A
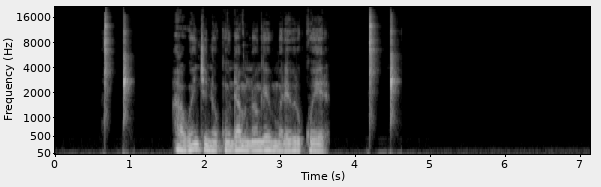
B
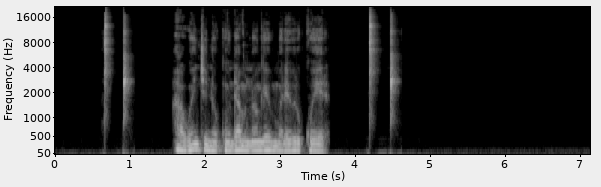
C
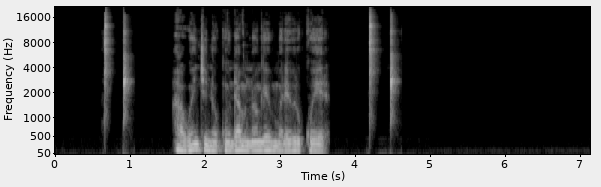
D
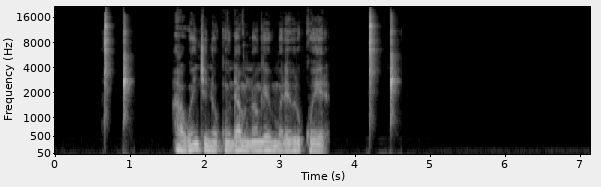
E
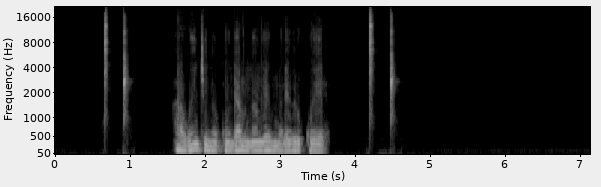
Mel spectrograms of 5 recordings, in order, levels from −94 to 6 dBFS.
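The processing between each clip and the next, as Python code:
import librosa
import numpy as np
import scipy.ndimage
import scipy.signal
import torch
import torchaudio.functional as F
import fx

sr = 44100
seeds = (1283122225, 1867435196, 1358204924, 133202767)

y1 = fx.high_shelf(x, sr, hz=7900.0, db=5.0)
y1 = y1 * librosa.db_to_amplitude(-2.5)
y2 = scipy.signal.sosfilt(scipy.signal.butter(2, 120.0, 'highpass', fs=sr, output='sos'), y1)
y2 = y2 * librosa.db_to_amplitude(2.5)
y3 = y2
y4 = fx.wiener(y3, sr, points=25)
y4 = y4 * librosa.db_to_amplitude(-9.0)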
